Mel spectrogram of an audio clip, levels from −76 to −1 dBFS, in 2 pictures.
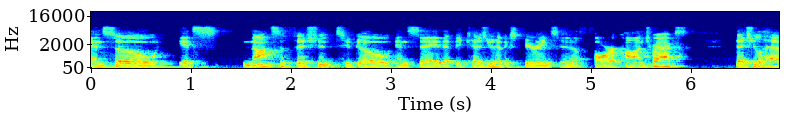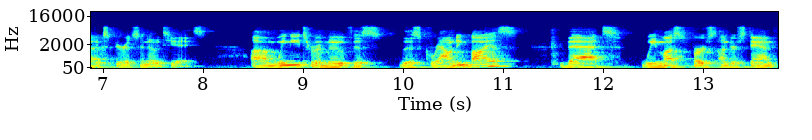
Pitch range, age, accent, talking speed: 105-130 Hz, 30-49, American, 165 wpm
